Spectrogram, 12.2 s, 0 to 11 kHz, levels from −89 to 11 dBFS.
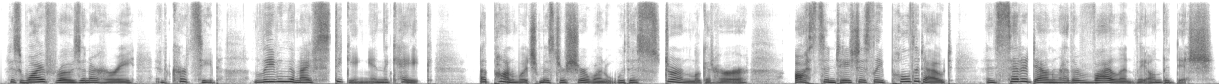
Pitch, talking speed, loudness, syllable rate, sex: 235 Hz, 185 wpm, -17 LUFS, 5.2 syllables/s, female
